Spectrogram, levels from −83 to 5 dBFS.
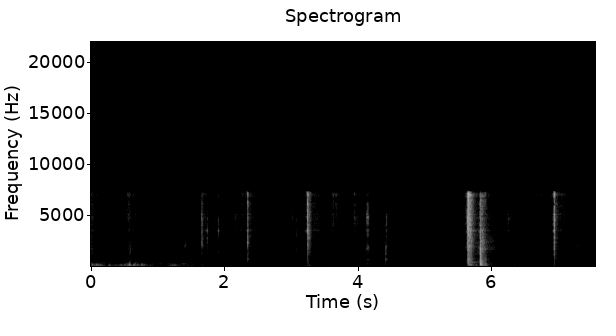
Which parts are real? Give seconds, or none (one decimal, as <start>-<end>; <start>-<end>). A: none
